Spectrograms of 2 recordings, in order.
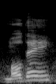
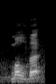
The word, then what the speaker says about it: Molde: And when I was over in uh Molde, am I mold? Am I saying that one right? Molda. Yeah, Molda. So much better. Uh leave it to an American to butcher the language.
